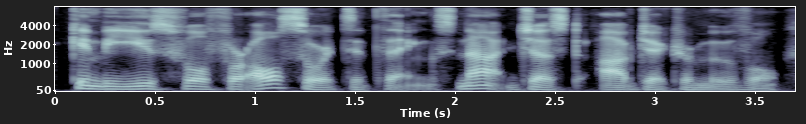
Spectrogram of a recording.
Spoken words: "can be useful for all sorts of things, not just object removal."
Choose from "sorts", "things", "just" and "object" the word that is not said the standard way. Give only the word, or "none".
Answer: none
